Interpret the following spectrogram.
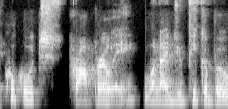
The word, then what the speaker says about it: Kukucs: was pronouncing it incorrectly it's cuch with a little bit of a at the end okay now that when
